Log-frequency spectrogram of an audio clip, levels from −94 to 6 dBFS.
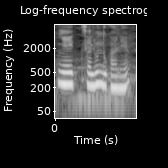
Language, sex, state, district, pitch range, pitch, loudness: Hindi, female, West Bengal, Alipurduar, 215-245 Hz, 235 Hz, -13 LUFS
